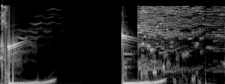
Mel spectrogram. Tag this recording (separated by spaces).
fx funny soundeffect oldschool computing bleep data cartoon computer soundesign digital sci-fi lab movie analog spaceship scoring effect future retro space off commnication energy soundtrack signal info laser loading film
